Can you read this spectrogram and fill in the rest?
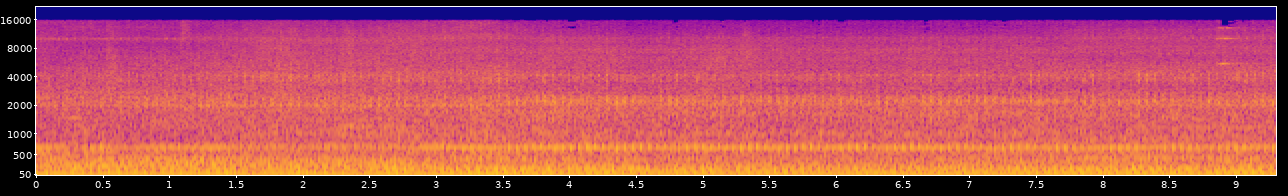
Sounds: Idling, Medium engine (mid frequency), Engine

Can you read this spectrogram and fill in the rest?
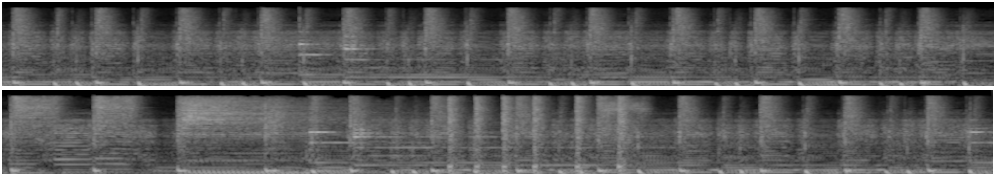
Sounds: Music

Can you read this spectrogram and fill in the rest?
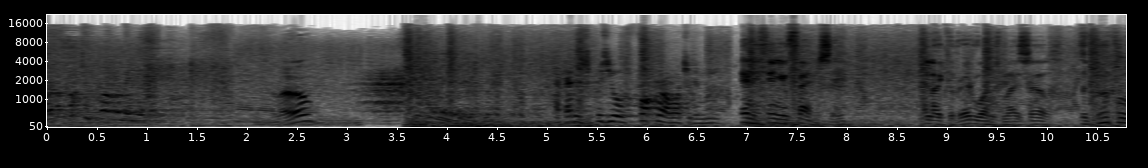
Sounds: Electronic music, Dubstep, Speech, Music

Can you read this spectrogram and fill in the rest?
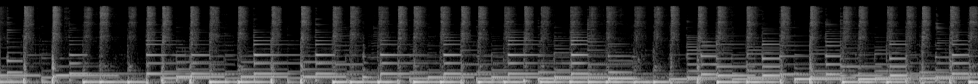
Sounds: Music

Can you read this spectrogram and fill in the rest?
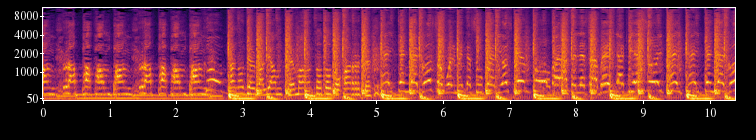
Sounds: Music

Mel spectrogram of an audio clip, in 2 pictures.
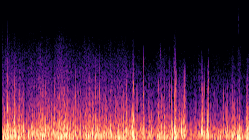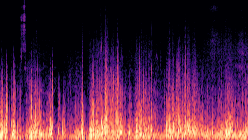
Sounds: Speech, Wind noise (microphone), wind noise

